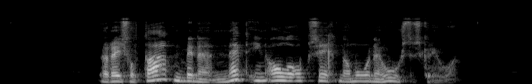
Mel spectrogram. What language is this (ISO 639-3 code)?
fry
